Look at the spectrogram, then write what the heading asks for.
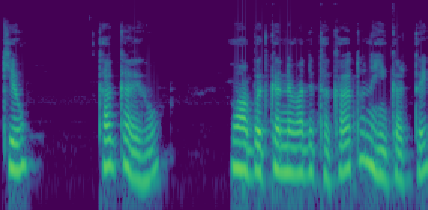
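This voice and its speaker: A grieving young woman speaks calmly, guarded and resigned, as a woman reading the story voices her. Her tone stays level and composed. The pitch sits at an ordinary middle height. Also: moderate pace, close to an everyday voice. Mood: wry. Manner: calm, resigned.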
